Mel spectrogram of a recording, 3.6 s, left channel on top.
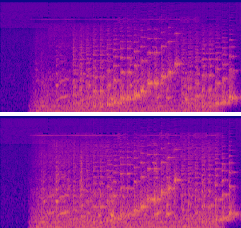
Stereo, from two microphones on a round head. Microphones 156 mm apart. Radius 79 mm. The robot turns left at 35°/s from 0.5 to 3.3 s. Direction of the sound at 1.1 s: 10° left (ahead or behind).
